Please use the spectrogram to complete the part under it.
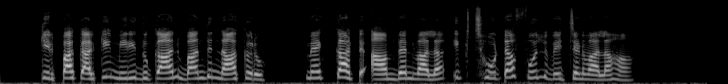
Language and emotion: Punjabi, fearful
